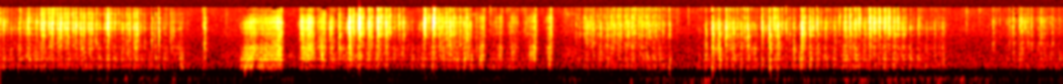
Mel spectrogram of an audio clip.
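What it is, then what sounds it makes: Scratch-art paper being scratched. A wooden stylus scratches a squirrel shape into a black-coated scratch-art paper card held flat. Dry, bright scraping strokes come in short bursts and longer rasping runs, with a high hiss and almost no low end.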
